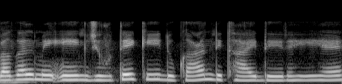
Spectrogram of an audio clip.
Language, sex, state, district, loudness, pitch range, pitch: Hindi, female, Jharkhand, Ranchi, -16 LUFS, 195-220 Hz, 200 Hz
